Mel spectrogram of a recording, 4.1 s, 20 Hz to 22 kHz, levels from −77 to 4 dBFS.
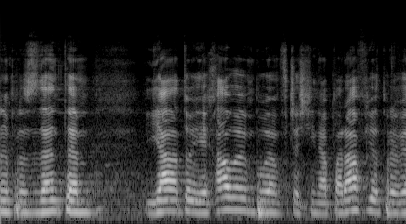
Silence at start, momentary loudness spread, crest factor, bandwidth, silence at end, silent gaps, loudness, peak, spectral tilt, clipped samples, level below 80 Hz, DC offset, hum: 0 s; 12 LU; 18 dB; 12 kHz; 0 s; none; -22 LUFS; -4 dBFS; -4.5 dB/octave; under 0.1%; -62 dBFS; under 0.1%; none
